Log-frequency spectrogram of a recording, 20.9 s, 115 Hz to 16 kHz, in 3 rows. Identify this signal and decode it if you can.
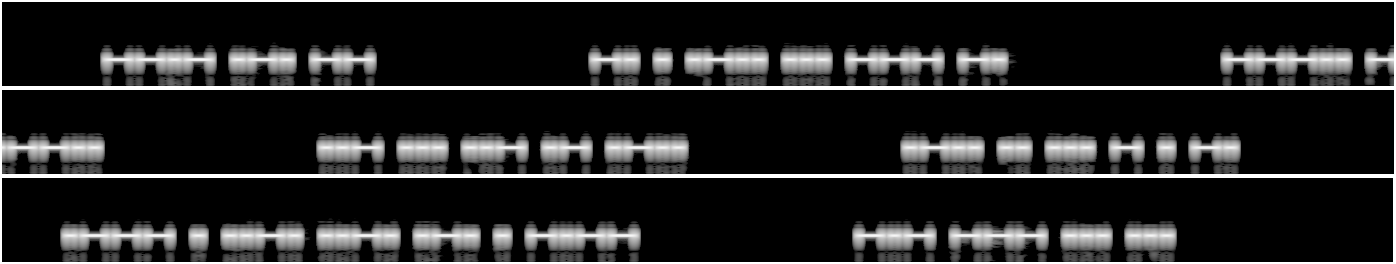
Morse code, heard as a keyed tone, about 30 wpm, 550 Hz. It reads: QRM NELSON 88 USUAL LISTEN JEFFREY KOSS
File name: Ultimate Word List / 30WPM Ultimate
